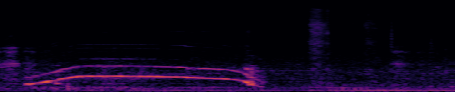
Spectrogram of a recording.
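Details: Young kitten growling over a fluffy toy it carries while running around; one long, level, harmonic moaning wail of about two seconds that drops sharply at the end, followed by quiet room noise.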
